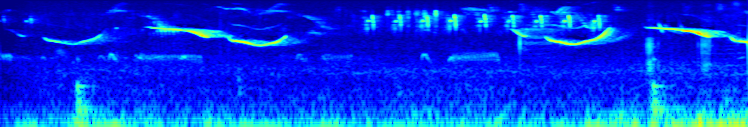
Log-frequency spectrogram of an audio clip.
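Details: Black-crowned Tchagra in southern Africa giving its whistled call, clear slurred whistles swooping down and up, mixed with higher buzzy, stuttering notes, possibly from a territorial battle in thick bush.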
